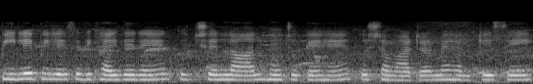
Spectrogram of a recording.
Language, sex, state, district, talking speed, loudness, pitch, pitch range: Hindi, female, Bihar, Sitamarhi, 190 wpm, -18 LUFS, 225 Hz, 215-235 Hz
